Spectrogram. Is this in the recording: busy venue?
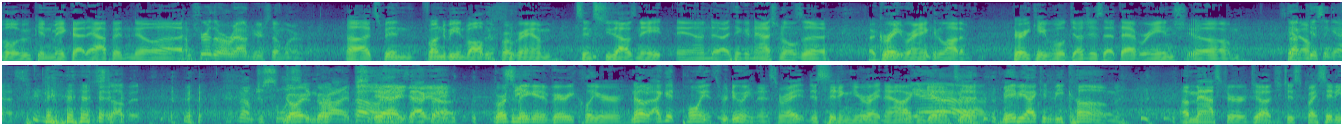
yes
